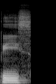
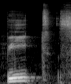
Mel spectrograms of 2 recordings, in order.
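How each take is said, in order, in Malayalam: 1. നടുവിലുള്ള വ്യഞ്ജനം സാധാരണ z ശബ്ദമാണ്. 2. നടുവിലുള്ള വ്യഞ്ജനം ts ശബ്ദമാണ്. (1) "നമ്മുടെ നാട്ടിൽ" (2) "ഇവിടെ പീറ്റ്സ എന്നാണ്"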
